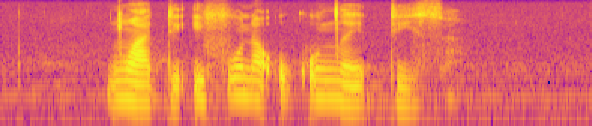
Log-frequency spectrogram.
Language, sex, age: Xhosa, female, 21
